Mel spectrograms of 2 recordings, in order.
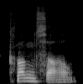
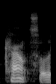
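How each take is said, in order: First: The word sounds like console, ending in -sole. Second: The word sounds like council, ending in -sel. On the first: The speaker calls it right. "it's pronounced console" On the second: The speaker calls it wrong. "it's not pr- pr- pronounced council"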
